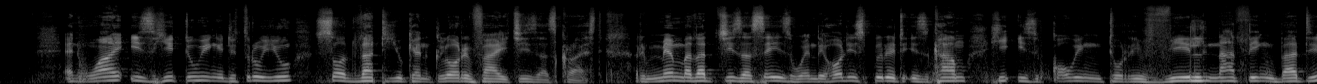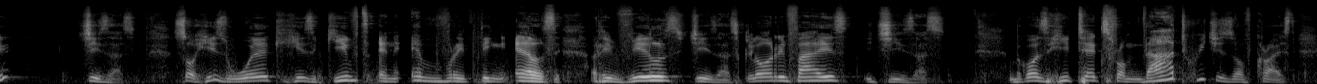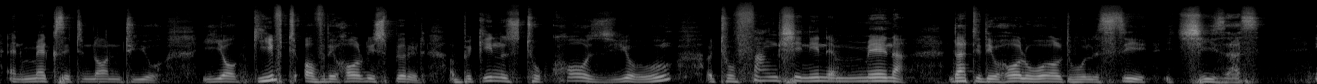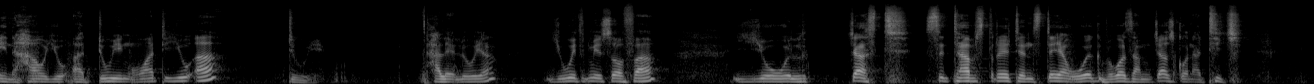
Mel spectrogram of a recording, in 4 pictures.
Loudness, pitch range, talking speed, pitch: -33 LUFS, 130-160 Hz, 130 wpm, 145 Hz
